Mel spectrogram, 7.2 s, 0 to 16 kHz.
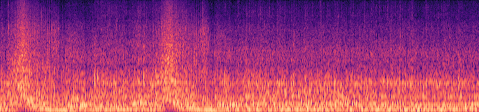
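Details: Nitrous Nova big-block V8 after replacing two pistons (one was found burnt): blips twice, each rev falling back smoothly, then a steady, even idle with no knocks or misses.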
